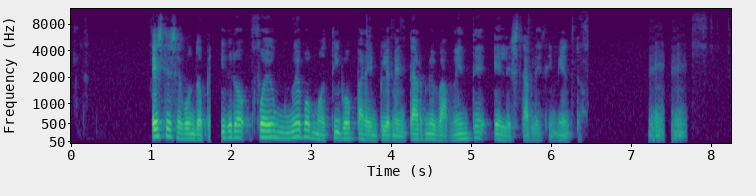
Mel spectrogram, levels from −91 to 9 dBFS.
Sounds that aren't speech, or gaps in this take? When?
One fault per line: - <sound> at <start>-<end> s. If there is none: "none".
- dropout at 1.7-1.9 s
- laugh at 7.2-7.7 s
